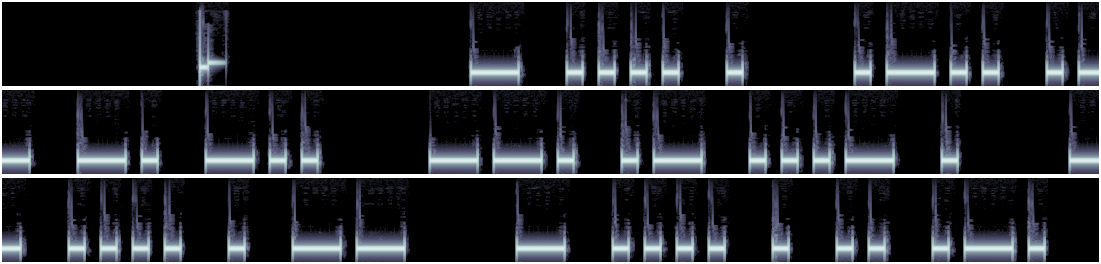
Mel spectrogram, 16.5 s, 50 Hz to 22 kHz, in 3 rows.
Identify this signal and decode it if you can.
Morse code, heard as a keyed tone, about 15 wpm, 700 Hz. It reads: THE LAND GAVE THEM THEIR
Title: Sentences from Top 1000 Words - Review Part 1 - 15wpm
